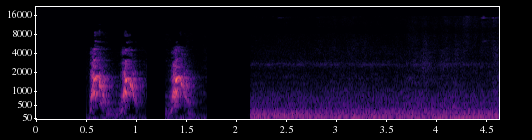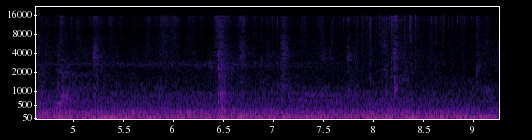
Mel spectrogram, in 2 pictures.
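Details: Two grown sibling dogs playing together on a rooftop: three sharp, quick barks in a row, then a steady rushing background noise with no further calls.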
